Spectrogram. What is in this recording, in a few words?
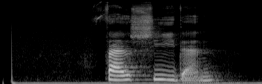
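"different", Australian English; PictureDictionary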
